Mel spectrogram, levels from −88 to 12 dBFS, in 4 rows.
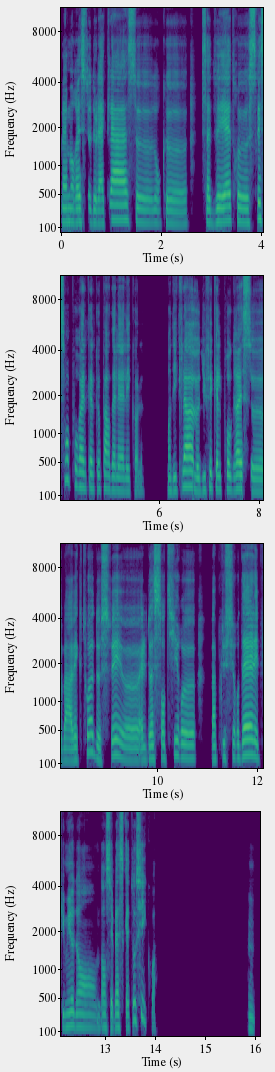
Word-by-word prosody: même 155 0 -2
au 155 - -2
reste 155 +1 0
de 150 - -5
la 145 0 +1
classe, 180 +1 +3
heu, 145 -2 -4
donc 145 +1 -11
heu, 135 -1 -5 0.3
ça 150 -1 0
devait 155 +3 0
être, 165 0 +2
heu, 150 -1 -1
stressant 195 - +3
pour 200 -4 -5
elle, 180 -1 +2
quelque 170 0 -4
part, 165 -1 -2
d'aller 150 -1 -2
à 145 - 0
l'école 100 - -8 0.5
tandis 150 0 -7
que 185 - -7
là, 190 0 +6
heu, 145 -1 -1
du 155 +2 -8
fait 175 - -2
qu'elle 155 -1 -1
progresse, 165 0 +2
heu, 140 -1 -2
bah, 130 0 -2
avec 130 +1 -1
toi 220 +1 -2
de 145 -7 -3
ce - - +3
fait, 180 -1 +2
heu, 130 -2 -3
elle 135 +1 -2
doit 150 +2 0
se 150 - +7
sentir, 160 +3 -1
heu, 150 -1 -1 0.4
bah, 145 - 0
plus 165 - -9
sûre 160 -1 -2
d'elle 185 +1 +7
et 165 - +2
puis 140 - -8
mieux 155 +2 -1
dans 140 -2 -6
dans 145 0 -6
ses - - +4
baskets 145 +1 -1
aussi, 220 +1 +1
quoi. - - -15 1.8
Mmh. 130 -2 -10
150 Hz, 210 wpm, -24 LUFS, 140-170 Hz, 1.8 s, se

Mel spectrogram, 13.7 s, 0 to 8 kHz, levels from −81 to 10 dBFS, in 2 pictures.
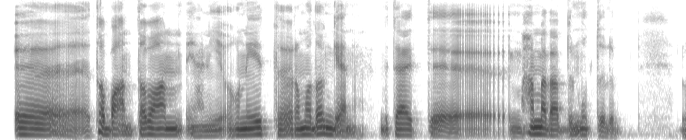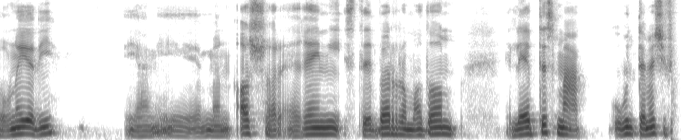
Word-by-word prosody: آآ 120 - 0
طبعًا، 65 0 0
طبعًا، 125 - +1
يعني 100 +2 -5
أغنية 125 +3 +1
رمضان 130 +4 +2
جانا - - -2
بتاعة 120 -2 -2 1.0
محمد 125 +8 +1
عبد 115 - -2
المُطِّلب، 125 - -5 0.6
الأغنية 130 +7 +4
دي 145 +6 -1 0.6
يعني 100 -4 -6
من 105 +2 -3
أشهر 145 -6 0
أغاني 135 +5 +2
استقبال 135 +4 +1
رمضان 130 +2 +3 0.5
اللي 120 - +1
هي 140 - +7
بتسمع 140 -6 +1 0.2
وأنت 135 +1 +1
ماشي 140 +4 +3
ف - - -6
125 Hz, 110 wpm, -21 LUFS, 115-135 Hz, 1.0 s, هي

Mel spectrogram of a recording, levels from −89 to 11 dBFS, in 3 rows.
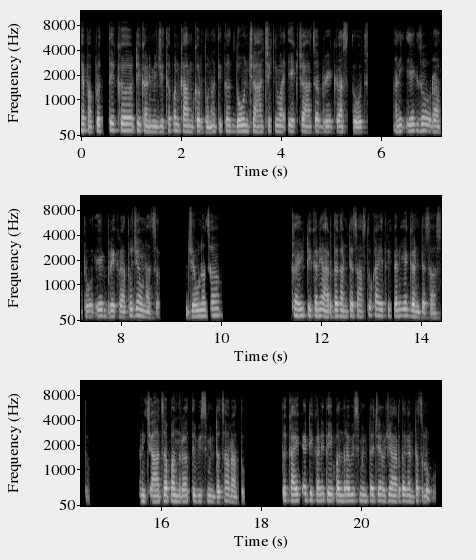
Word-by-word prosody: हे 175 - +5
पहा, 145 - 0
प्रत्येक 180 +3 0
अ, 175 0 +5
ठिकाणी 155 -4 +1
मी 145 0 0
जिथं 155 +3 -3
पण 180 - 0
काम 150 -2 0
करतो 140 -3 +1
ना, 135 - +2
तिथं 155 -2 -2
2 155 +1 +4
चहाचे 145 -1 -2
किंवा 155 -2 -1 0.2
1 150 - -8
चहाचा 145 -1 +1
ब्रेक 145 0 -3
असतोच 140 -1 -1 0.5
आणि 155 +2 -2 0.2
1 170 0 -1
जो 175 - +2
राहतो, 145 +1 -1 0.2
1 165 -1 -3
ब्रेक 150 0 -1
राहतो, 140 +4 +1
जेवणाचा. 155 -7 -1 0.6
जेवणाचा 165 +3 +1 1.5
काही 175 -2 +2
ठिकाणी 170 -1 +2
अर्धा 160 +1 +3
घंट्याचा 160 0 0
असतो, 150 +6 -3
काही 175 -4 0
ठिकाणी 170 0 0
1:00 170 -1 -1
घंट्याचा 130 -3 -2
असतो 120 0 -14 1.1
आणि 155 - +2
चहाचा 150 +2 +4
15-20 155 -1 +1
मिनिटांचा 145 +2 -1
राहतो. 140 -3 -3 0.8
तर - - +6
काही-काही 170 +1 +3
ठिकाणी 170 -1 +1
ते 170 -1 +6
15-20 165 0 +4
मिनिटांच्या 165 +1 +1
ऐवजी 160 +1 0
अर्धा 160 +1 +3
घंटाच 160 0 -1
लोक 210 - -2
160 Hz, 145 wpm, -23 LUFS, 145-170 Hz, 1.5 s, तर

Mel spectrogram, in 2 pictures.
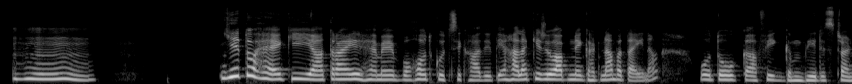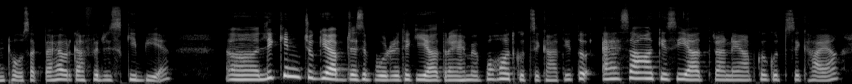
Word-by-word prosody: हुँ। 245 -4 0 1.3
ये 360 +4 +9
तो 415 - +6
है 250 -7 +3
कि 250 +3 -3
यात्राएँ 240 +2 +3
हमें 215 -1 -1
बहुत 230 +3 -2
कुछ 220 - -3
सिखा 200 -3 -6
देते 195 +2 -5
हैं। 225 - -2
हालाँकि 230 +3 0
जो 235 0 +4
आपने 225 -1 +2
घटना 210 +1 -2
बताई 185 -7 -3
ना, 195 - -9 0.4
वो 225 - +1
तो 215 -1 +1
काफ़ी 200 +1 -3
गंभीर 185 +1 -2
स्टंट 185 0 -4
हो 195 - -1
सकता 195 +1 -5
है 220 +3 +1
और 220 - 0
काफ़ी 210 +2 -1
रिस्की 205 +2 -4
भी 190 -1 -4
है। 195 - -5 0.6
अ, 225 - -3 0.3
लेकिन 355 +6 +3
चूँकि 300 -5 0
आप 230 -4 +7
जैसे 225 +1 +3
बोल 205 -1 +2
रहे 205 - 0
थे, 225 - +2
कि 215 0 +1
यात्राएँ 200 0 0
हमें 200 +1 -1
बहुत 245 +2 0
कुछ 220 -1 -6
सिखाती 195 +1 -6
है। 225 - -5
तो - - +2 0.2
ऐसा 270 +2 +3
किसी 245 0 -1
यात्रा 210 0 0
ने 205 0 -3
आपको 200 +3 -5
कुछ 215 -1 -5
सिखाया, 200 +1 -5
220 Hz, 190 wpm, -23 LUFS, 200-240 Hz, 1.3 s, ये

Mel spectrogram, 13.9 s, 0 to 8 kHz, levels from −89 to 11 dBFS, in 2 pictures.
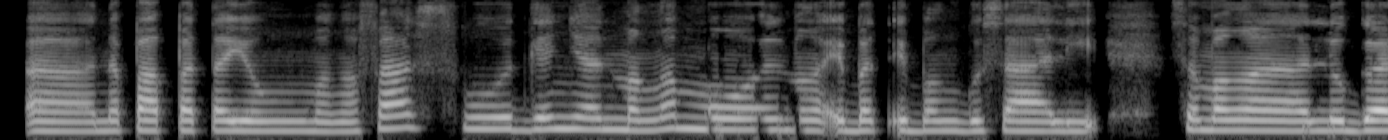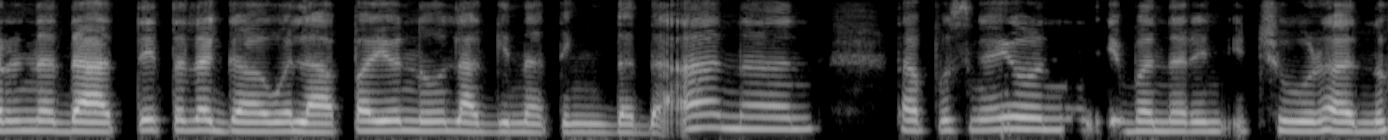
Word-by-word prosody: ah, 205 -1 +1
napapatayong 210 -1 +1
mga 200 -1 -3
fast 265 +3 -1
food 250 -2 -1
ganiyan, 245 0 +1
mga 225 +3 0
mall, 240 -2 +1 0.2
mga 220 -1 -1
iba't 215 0 -1
ibang 215 0 -1
gusali 205 -1 0 0.3
sa 240 - -3
mga 220 -2 +4
lugar 215 0 +7
na 215 -1 0
dati 200 +2 +2
talaga 215 -2 0
wala 195 -2 +3
pa 210 +3 +1
'yon, 215 0 +2
'no. 205 0 0
Lagi 190 -1 -1
nating 180 -1 -5
nadadaanan 250 +6 -4 0.4
tapos 220 0 -5
ngayon 240 +1 0 0.3
iba 210 -1 -2
na 205 0 -2
rin 200 0 -3
itsura, 205 0 0
'no. 195 +1 -2
215 Hz, 140 wpm, -23 LUFS, 205-230 Hz, 0.4 s, lugar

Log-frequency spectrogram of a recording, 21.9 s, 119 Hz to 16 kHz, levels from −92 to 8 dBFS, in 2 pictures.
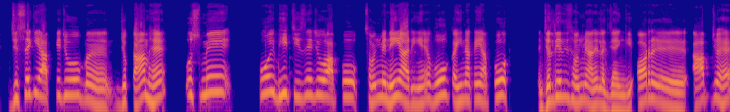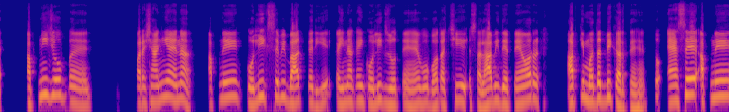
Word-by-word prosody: जिससे 215 +7 0
की 270 -1 -2
आपके 250 - -7
जो 250 +1 0
अ, 190 -7 -1 0.2
जो 190 +3 -1
काम 240 -2 +4
है 210 +5 +2 0.3
उसमें 275 +4 -1 0.4
कोई 285 +3 +2
भी 265 +2 +2
चीज़ें 240 +1 -4
जो 250 0 0
आपको 230 -2 -1
समझ 190 0 -1
में 225 -1 +2
नहीं 205 +5 +4
आ 210 - +5
रही 175 0 -2
है 185 - -1
वो 250 +3 +4
कहीं 190 +1 0
न 210 - +1
कहीं 210 +1 -1
आपको 235 +4 +2 0.5
जल्दी-जल्दी 225 +8 +1
समझ 185 -2 -1
में 200 0 -1
आने 165 -1 +2
लग 160 -4 -1
जाएँगी। 130 0 -2
और 200 +4 +4 0.7
आप 210 0 +1
जो 220 -1 0
है, 190 +1 0 0.4
अपनी 235 +10 0
जो 255 +1 +2
अ, 180 -8 -4 0.8
परेशानियाँ 190 +6 0
है 200 - +3
ना 215 +1 0 0.3
अपने 215 +6 -1 0.3
कलीग्स 200 +6 0
से 225 - -1
भी 230 +1 -4
बात 180 +1 +5
करिए 180 0 -4
कहीं 175 0 0
न 190 0 0
कहीं 190 +1 -2
कलीग्स 175 +1 -3
होते 165 0 -2
हैं 160 +1 -1
वो 175 +1 -2
बहुत 165 +2 -2
अच्छी 180 +3 -2
सलाह 160 +1 +4
भी 195 +2 -4
देते 170 -1 -1
हैं 175 - +2
और 205 +2 +3 0.5
आपकी 185 +5 +3
मदद 205 +1 +3
भी 230 - +2
करते 155 -7 +2
हैं। 135 -1 -3 0.2
तो - - -4
ऐसे 225 +8 +6
अपने 230 -3 +1
195 Hz, 190 wpm, -24 LUFS, 175-235 Hz, 0.8 s, ऐसे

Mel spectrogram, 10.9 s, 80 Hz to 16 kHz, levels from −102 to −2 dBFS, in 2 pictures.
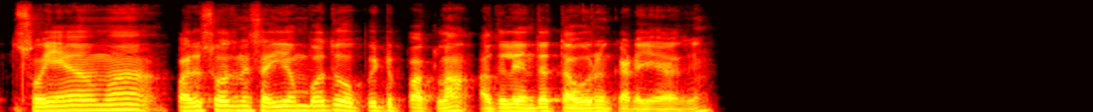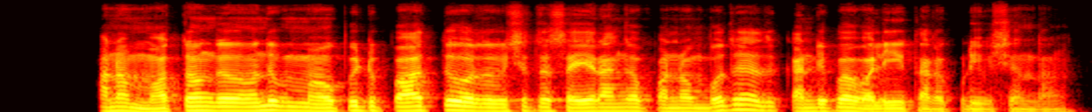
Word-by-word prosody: சுயமா 155 +5 +2 0.3
பரிசோதனை 145 +3 +1
செய்யும்போது 145 +2 +1
ஒப்பிட்டு 130 -1 -4
பாக்கலாம். - - -1
அதுல 115 0 +2
எந்த 120 +1 +1
தவறும் 110 0 +1
கெடையாது. 90 -2 -2 2.5
ஆனா, 130 +1 +1
மத்தவங்க 135 +5 +2
வந்து 150 +3 +3
நம்ம, 120 -3 0
ஒப்பிட்டு 140 +4 -2
பாத்து 135 +3 +4
ஒரு 125 - +2
விஷயத்த 120 +1 -4
செய்யுறாங்க, 120 +1 +2
பண்ணும்போது, 110 +8 -1
அது 135 -2 -4
கண்டிப்பா 115 +1 +1
வலிய 105 +2 0
தரக்கூடிய 90 -1 -6
விஷயம் 90 -1 -10
தான். 90 +1 -13
120 Hz, 135 wpm, -23 LUFS, 110-140 Hz, 2.5 s, பாத்து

